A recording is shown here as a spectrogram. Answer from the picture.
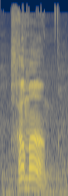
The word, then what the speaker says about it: Hmong: So not Korean, but maybe Hmong, or how do you say that with an H? Hmong or Hmong? Hmong.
